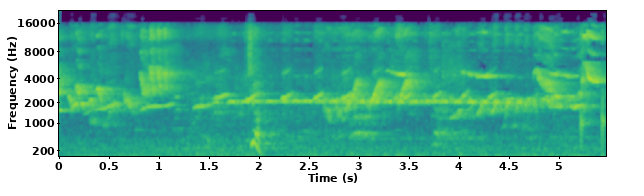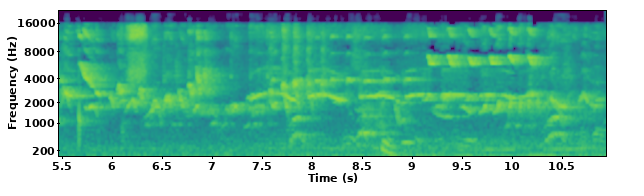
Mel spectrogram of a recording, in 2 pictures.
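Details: Recently moulted caged white-rumped shama performing at a field competition with a limited repertoire: a dense run of bright whistles, buzzy notes and clicks, with other birds and crowd noise in the background.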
